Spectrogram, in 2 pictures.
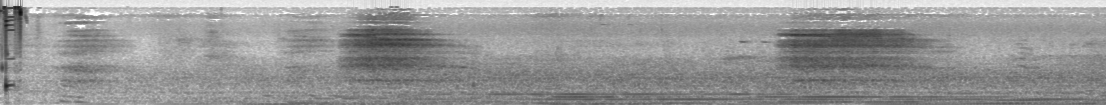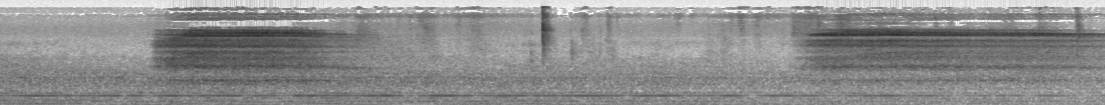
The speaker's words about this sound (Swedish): Ja, uppåtandning så är alltså en del av hypnobirthing, en andningsteknik i ja. Hypnobirthing.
